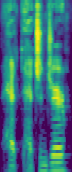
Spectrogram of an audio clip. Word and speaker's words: Hechinger: Hechinger, I believe is how you say his name.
